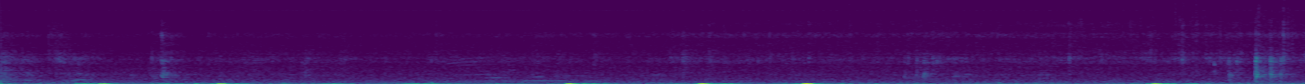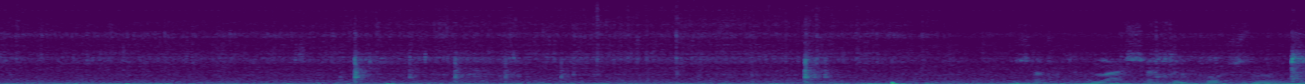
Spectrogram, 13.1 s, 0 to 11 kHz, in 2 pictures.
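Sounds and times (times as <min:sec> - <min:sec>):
meat sizzling in a pan: 0:03.1 - 0:13.0.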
